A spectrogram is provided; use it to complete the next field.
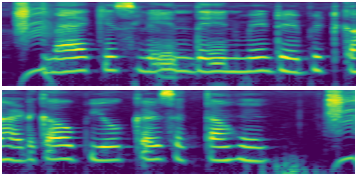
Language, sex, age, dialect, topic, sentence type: Hindi, female, 46-50, Marwari Dhudhari, banking, question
